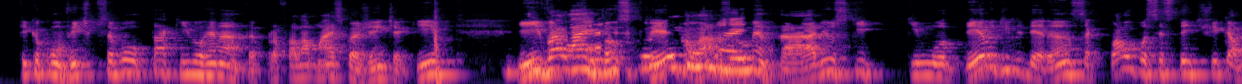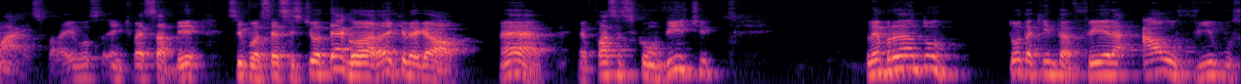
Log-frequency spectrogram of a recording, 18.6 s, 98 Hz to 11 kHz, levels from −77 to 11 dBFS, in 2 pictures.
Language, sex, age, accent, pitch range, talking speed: Portuguese, male, 50-69, Brazilian, 125-180 Hz, 185 wpm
